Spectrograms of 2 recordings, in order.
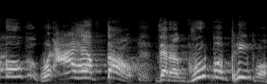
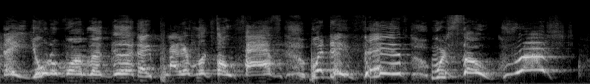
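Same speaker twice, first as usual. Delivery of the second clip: high slow wailing sob; crying wail; 9 semitones higher, slower than usual. Pretend. Wailing over Limerick's crushed fans.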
